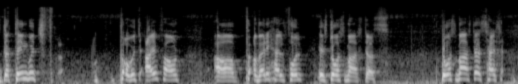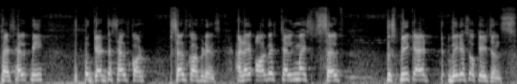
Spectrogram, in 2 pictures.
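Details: Woman who describes herself as a person with stammering, with word repetitions during a short presentation; stuttering.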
